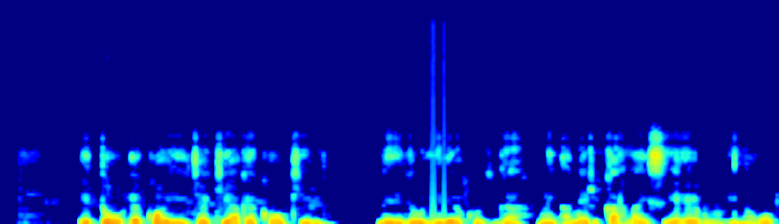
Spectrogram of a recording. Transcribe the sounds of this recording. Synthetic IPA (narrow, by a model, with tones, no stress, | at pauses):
e˨to˧ɛ˨kɔ˨˦ji˧˦˧d͡ʒɛ˧˦kʰi˦a˧kɛ˦kʰɔ˧˦o˧˦kʰe˨ɾe˨ | le˦˨lo˧i˧le˦ɔ˦˨kɔ̃˨ɡi˧ɡa˧nĩ˦ʔa˧mɛ˦ɾi˦ka˦˨la˨˦i˦˨si˨˦ɛ˦ʔɛ˧ɾu˧i˨nã˨wo˨˦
